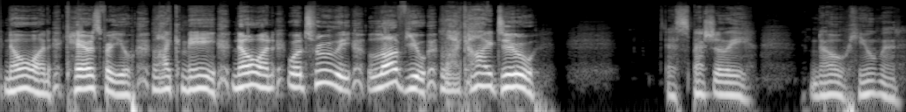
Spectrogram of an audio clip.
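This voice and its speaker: A man playing an obsessive, devoted fallen angel in an intimate, theatrical audio roleplay, halting and swinging between hushed murmurs and impassioned outbursts. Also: medium pitch, lively intonation. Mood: possessive, pleading. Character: obsessive yandere fallen angel, male, devoted, unhinged lover.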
